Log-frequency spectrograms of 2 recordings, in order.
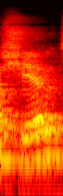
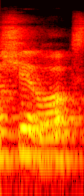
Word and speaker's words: xerox: E também, pessoal, no último item aí, xerox, você pode falar xerox, seria uma paroxítona terminada em x, né? E você pode falar xerox também, não há problema. Então existem essas duas formas aí.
